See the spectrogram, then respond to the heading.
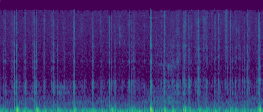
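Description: An empty, hollow, translucent pink plastic bowl is tapped with long nails on its base and sides. A rapid, uneven run of short, dull, low knocks sounds with little ring, some taps landing harder than others.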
